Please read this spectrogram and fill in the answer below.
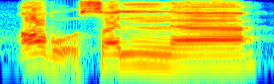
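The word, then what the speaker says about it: أرسلنا: را کو موٹی آواز سے پڑھنا ہے۔ تو پڑھیں یہاں پر ارسلنا، موٹی آواز سے را کو جو پڑھیں گے تب منہ بھر کر آواز نکالیں گے۔ ارسلنا، اس کا ہجے کیسے کریں گے؟ حمزہ را زبر او، سین لام زبر سل، ارسل، نون الف زبر نا، ارسلنا، صرف را پڑھیں گے تبھی موٹی آواز نکلے گی، ٹھیک ہے۔ آگے دیکھیں،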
